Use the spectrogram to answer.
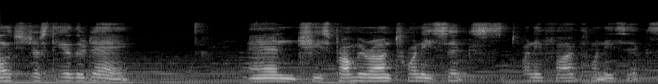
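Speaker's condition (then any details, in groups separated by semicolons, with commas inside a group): Cerebral palsy; stiff muscles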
